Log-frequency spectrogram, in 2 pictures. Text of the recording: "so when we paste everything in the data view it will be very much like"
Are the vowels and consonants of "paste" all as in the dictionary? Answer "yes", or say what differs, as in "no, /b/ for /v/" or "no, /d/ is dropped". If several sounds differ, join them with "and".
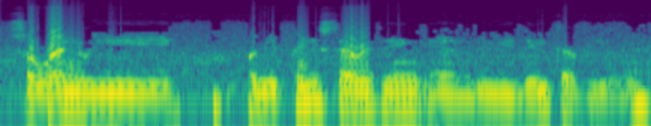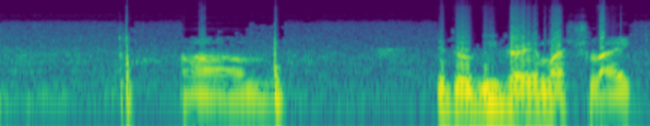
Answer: yes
